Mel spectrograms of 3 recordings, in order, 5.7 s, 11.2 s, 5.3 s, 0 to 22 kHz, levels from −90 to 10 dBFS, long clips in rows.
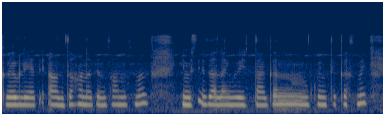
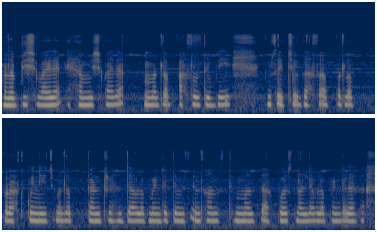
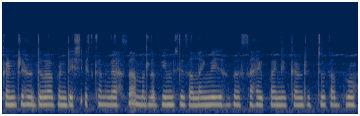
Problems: background sounds at intervals, low volume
